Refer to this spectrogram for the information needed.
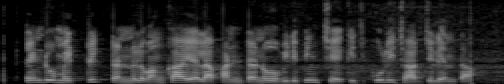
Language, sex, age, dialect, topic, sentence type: Telugu, male, 25-30, Southern, agriculture, question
